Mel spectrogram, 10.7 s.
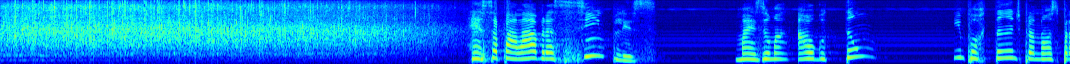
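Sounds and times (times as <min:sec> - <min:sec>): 
strong applause from audience: 0:00.0 - 0:04.7
speech: 0:04.7 - 0:06.6, 0:07.4 - 0:08.7, 0:09.6 - 0:10.6.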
